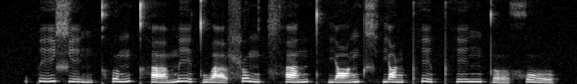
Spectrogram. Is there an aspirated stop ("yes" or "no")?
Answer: yes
